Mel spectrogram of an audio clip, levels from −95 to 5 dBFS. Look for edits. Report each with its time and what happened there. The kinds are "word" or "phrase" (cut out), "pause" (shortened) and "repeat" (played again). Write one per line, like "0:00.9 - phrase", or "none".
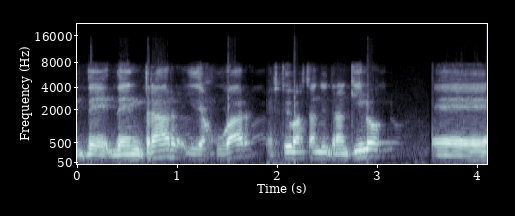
0:01.9 - word

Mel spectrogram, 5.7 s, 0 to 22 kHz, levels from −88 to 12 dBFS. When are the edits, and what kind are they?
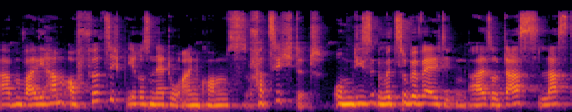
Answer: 0:01.3 - word
0:02.5 - word
0:03.8 - word

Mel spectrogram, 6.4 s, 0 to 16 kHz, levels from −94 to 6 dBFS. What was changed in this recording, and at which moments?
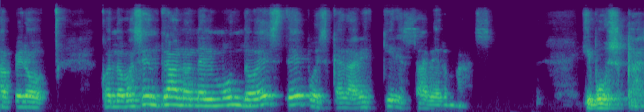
none

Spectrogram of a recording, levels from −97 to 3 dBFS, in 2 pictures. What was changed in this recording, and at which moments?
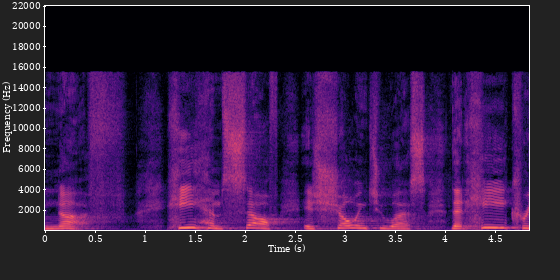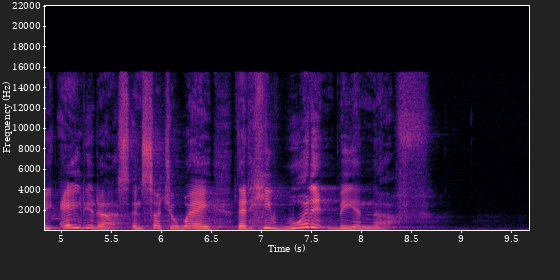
none

